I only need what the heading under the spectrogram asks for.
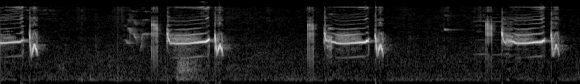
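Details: Prinia (prenjak) song used as a lure to provoke other prenjak into calling. Short, bright, buzzy phrases with stacked high notes and a clipped chirp at each end, repeated roughly every one and a half seconds in a quiet background.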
